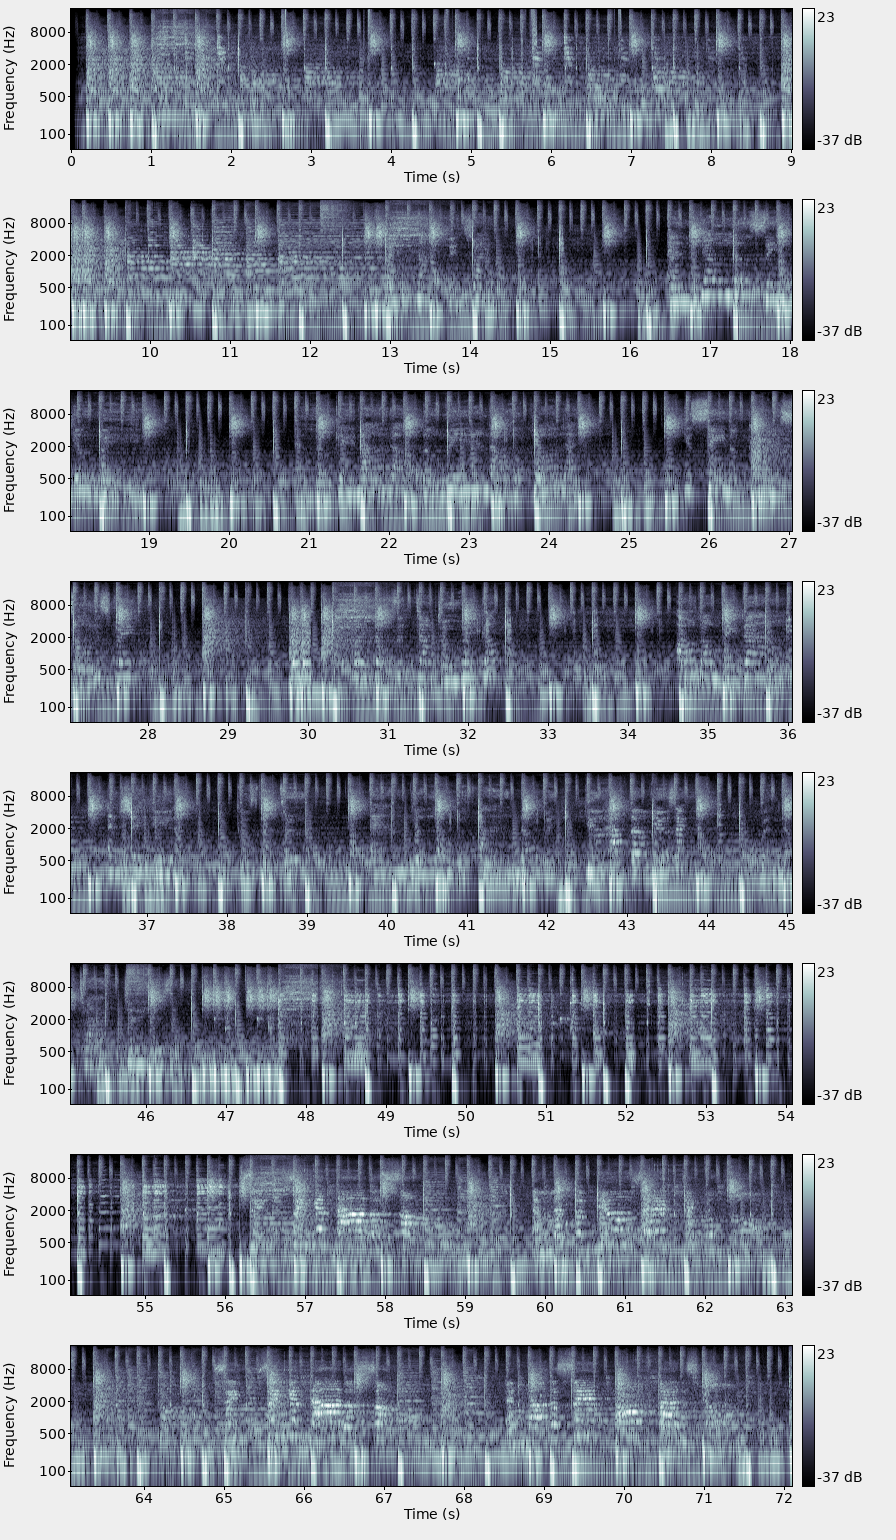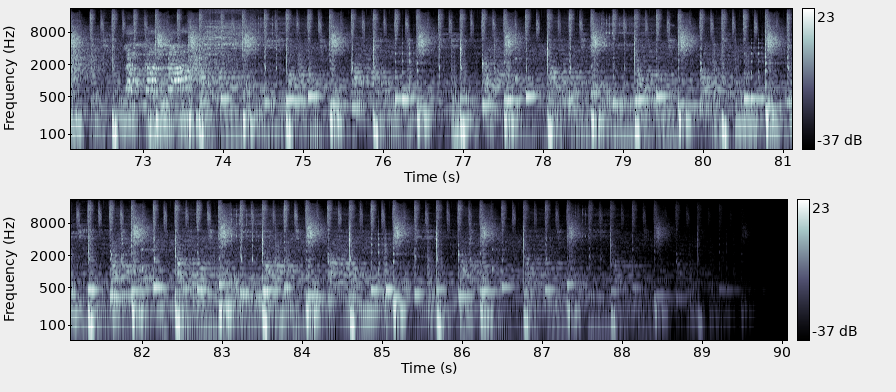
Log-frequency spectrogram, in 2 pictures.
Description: Italo Disco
